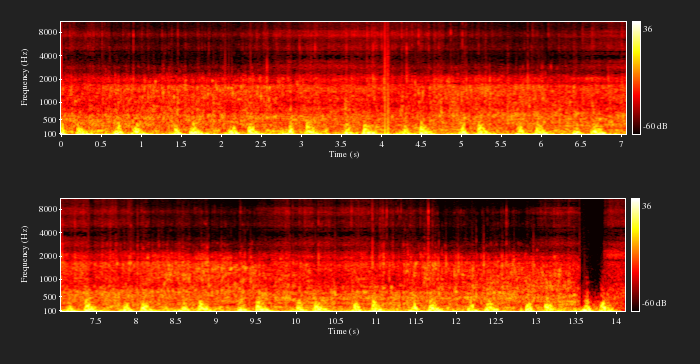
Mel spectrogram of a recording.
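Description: Underwater camera sound of a scuba diver's exhaled bubbles: a loud low rumble full of short, irregular bubbling pulses. It cuts off just before the end.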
